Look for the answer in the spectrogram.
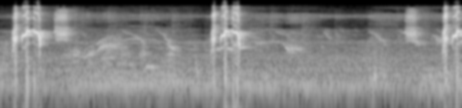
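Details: Sooty-headed bulbul (kutilang) lure song for getting reluctant bulbuls to sing: loud sharp chirped bursts about every two and a half seconds, separated by softer descending whistled slurs and quiet chatter.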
